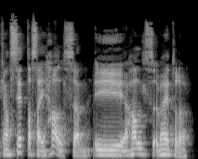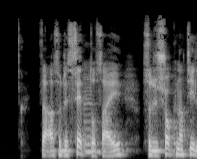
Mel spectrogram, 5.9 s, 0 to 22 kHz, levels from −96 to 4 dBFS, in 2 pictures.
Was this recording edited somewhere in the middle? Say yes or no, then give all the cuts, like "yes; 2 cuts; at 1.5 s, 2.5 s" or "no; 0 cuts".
yes; 2 cuts; at 1.4 s, 3.6 s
